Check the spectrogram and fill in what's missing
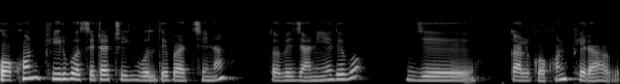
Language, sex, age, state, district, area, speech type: Bengali, female, 45-60, West Bengal, Purba Medinipur, rural, spontaneous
